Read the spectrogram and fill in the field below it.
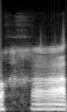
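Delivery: हाथ begun with a rough kh-h sound, as khaat; long breath of kh into हाथ; Assamese kh pronunciation. Shown as a demonstration. Teacher showing Assamese seven, kh-h instead of s. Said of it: "उच्चारण करते time में".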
